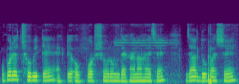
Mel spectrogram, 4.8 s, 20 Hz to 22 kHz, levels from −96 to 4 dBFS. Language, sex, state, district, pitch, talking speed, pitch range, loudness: Bengali, male, Tripura, West Tripura, 135 Hz, 115 wpm, 130-145 Hz, -16 LUFS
